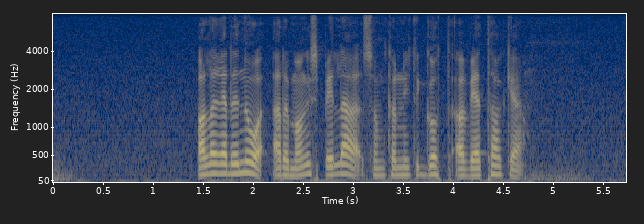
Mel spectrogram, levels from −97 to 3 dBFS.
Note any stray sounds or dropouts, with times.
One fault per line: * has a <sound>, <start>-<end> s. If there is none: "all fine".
all fine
